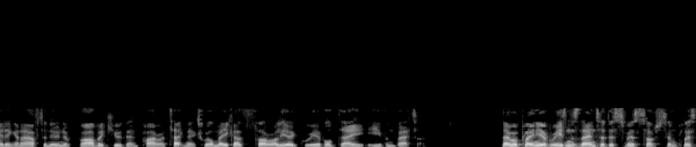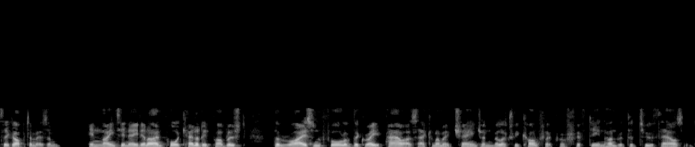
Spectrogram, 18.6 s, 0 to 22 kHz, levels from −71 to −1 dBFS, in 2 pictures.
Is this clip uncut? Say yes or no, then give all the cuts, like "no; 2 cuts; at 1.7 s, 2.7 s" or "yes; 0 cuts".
no; 1 cut; at 6.5 s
